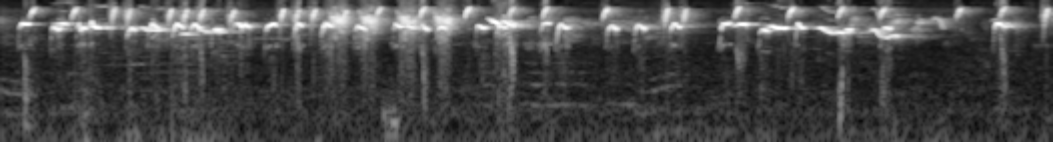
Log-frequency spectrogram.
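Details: High, fast chirping and twittering from a cucak rawis (straw-headed bulbul), loudest in the first half and thinning into spaced sharp notes toward the end.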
